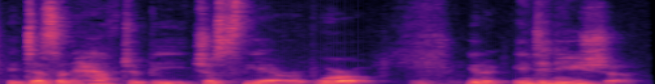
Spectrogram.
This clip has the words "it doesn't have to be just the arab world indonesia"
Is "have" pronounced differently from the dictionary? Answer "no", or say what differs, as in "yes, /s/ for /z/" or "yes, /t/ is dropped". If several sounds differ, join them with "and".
yes, /f/ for /v/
